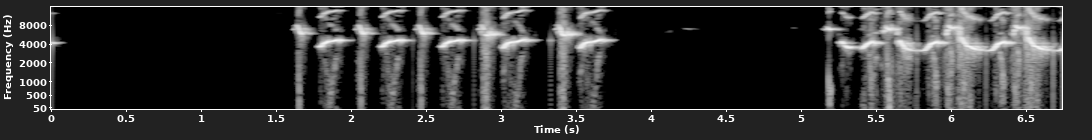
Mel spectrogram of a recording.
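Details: Song of a coal tit, species found in Europe, parts of Africa and Russia, used to tutor cage birds: crisp high double notes repeated about six times, a pause, then a denser, faster burst.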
